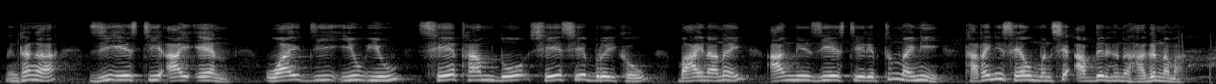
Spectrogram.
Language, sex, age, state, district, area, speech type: Bodo, male, 30-45, Assam, Kokrajhar, rural, read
